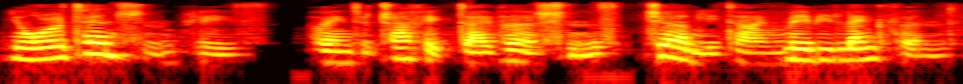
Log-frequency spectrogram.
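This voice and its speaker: A woman reading slow, careful, formal bus announcements played over a PA system. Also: fairly low pitch, animated. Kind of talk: scripted public announcement. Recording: dull lo-fi PA playback.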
